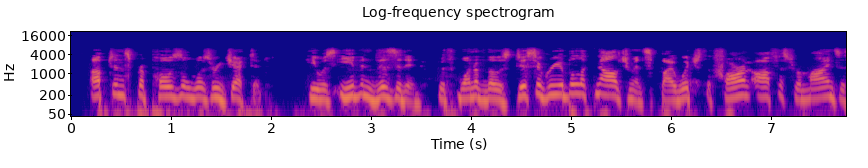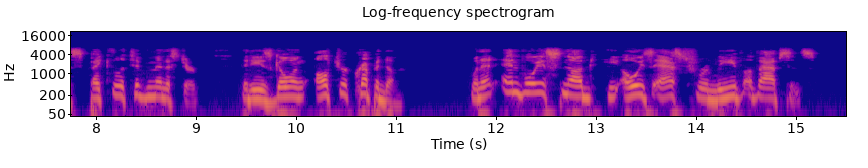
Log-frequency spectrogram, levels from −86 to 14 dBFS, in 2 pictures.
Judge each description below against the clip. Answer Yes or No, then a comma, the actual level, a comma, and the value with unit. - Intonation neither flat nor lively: Yes, average, 3.8 semitones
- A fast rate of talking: No, average, 160 wpm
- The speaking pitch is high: No, medium, 180 Hz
